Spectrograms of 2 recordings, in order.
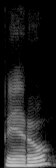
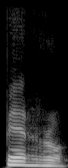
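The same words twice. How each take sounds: First: पेरो with one quick tapped r; पेरो said short and smooth; single r. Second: पेर रो split with a trilled r; पेर रो, pause then roll the r; rolled double r. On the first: ("पेरो" एक हल्के र के साथ) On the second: ("पेर रो" घुमाकर लंबा र) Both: Shown as a demonstration. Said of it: "इस पे ध्यान देना है".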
